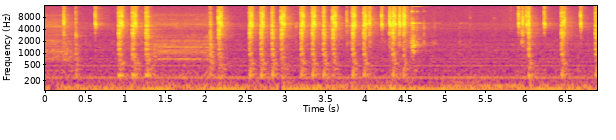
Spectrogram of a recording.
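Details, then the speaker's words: Spare wiper motor bench-wired for a 1955 Chevy truck through two junkyard relays and a switch: quick bursts of sharp clicking with a faint motor hum that cut out and resume; bad ground connection, intermittent on second click; intermittent bad ground. "The trouble is bad connection, but if you ground the body there, you can get the ground to stay. It works on one click, and then intermittent on the second click, and this way is off."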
